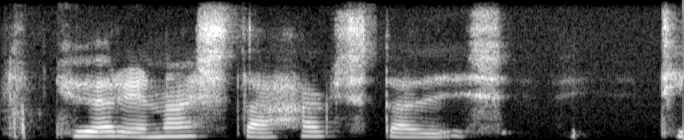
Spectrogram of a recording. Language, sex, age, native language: Icelandic, female, 10, Icelandic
